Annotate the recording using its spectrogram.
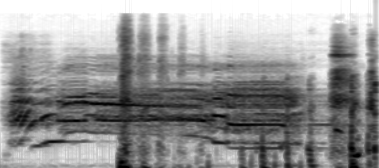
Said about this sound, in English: So on the theme of zombie deer and the like, I've gone with some kind of deery, elky animal.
